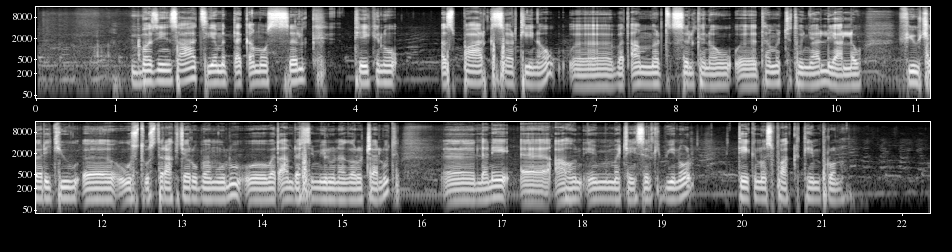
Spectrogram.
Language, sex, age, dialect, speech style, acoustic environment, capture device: Amharic, male, 25-34, Ethiopia - Addis Ababa, happy; relaxed, music; people talking, mobile / Linux / Chrome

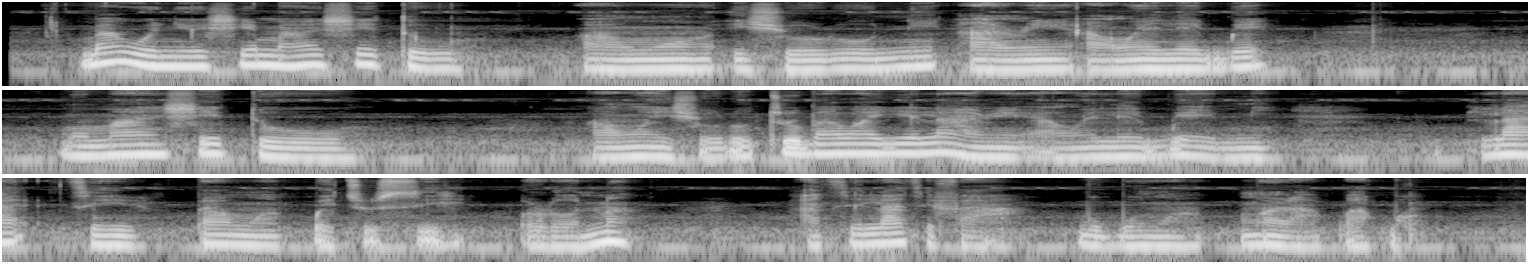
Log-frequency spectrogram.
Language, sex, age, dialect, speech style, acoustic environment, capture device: Yoruba, female, 25-34, Nigeria - Lagos Yoruba, happy; focused, appliances, mobile / Linux / Chrome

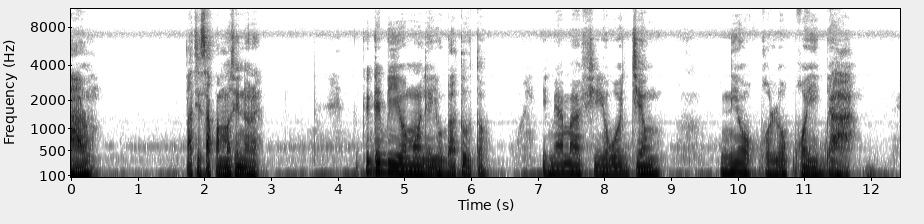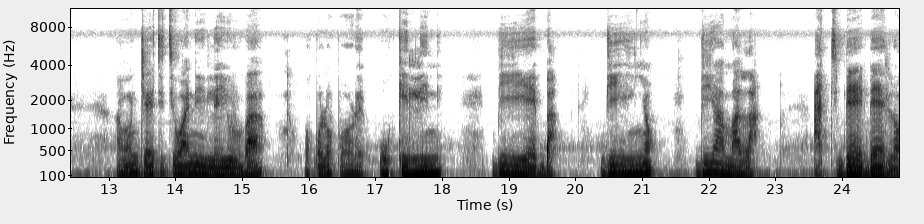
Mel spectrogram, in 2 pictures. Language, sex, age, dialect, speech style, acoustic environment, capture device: Yoruba, male, 45-54, Nigeria - Lagos Yoruba, happy; relaxed, silence; nature, mobile / Linux / Chrome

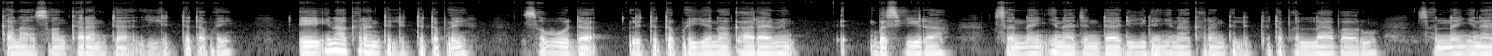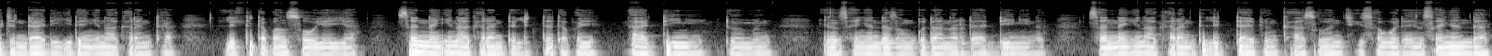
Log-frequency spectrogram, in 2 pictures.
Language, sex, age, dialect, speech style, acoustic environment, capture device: Hausa, male, 25-34, Nigeria - Kano, happy, nature; silence; appliances, mobile / Linux / Chrome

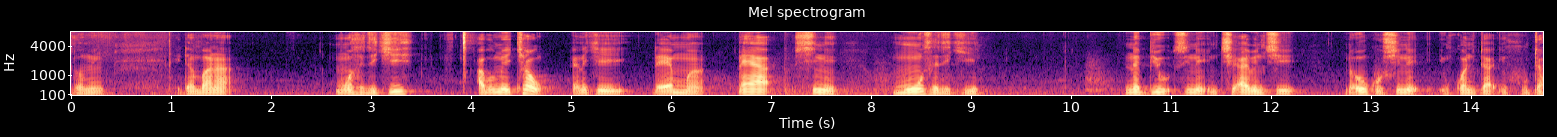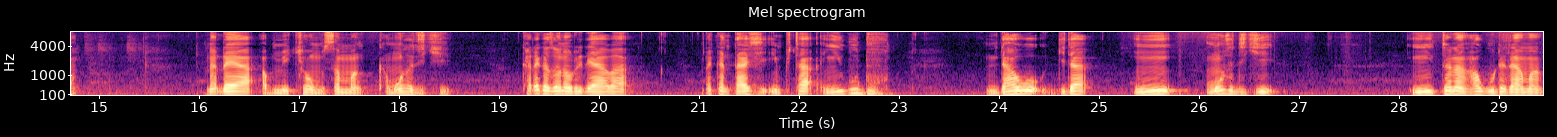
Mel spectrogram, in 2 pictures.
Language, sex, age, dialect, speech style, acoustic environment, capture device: Hausa, male, 18-24, Nigeria - Kano, happy, silence, mobile / Linux / Chrome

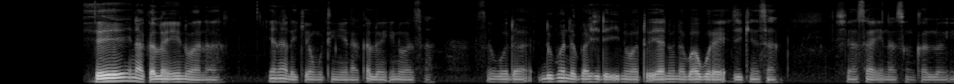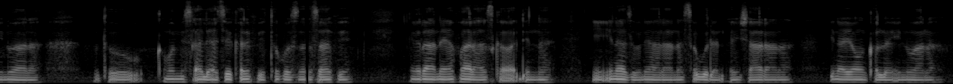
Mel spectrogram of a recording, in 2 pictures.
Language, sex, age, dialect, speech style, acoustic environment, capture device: Hausa, male, 25-34, Nigeria - Nigerian Standard, happy, silence; nature, mobile / Linux / Chrome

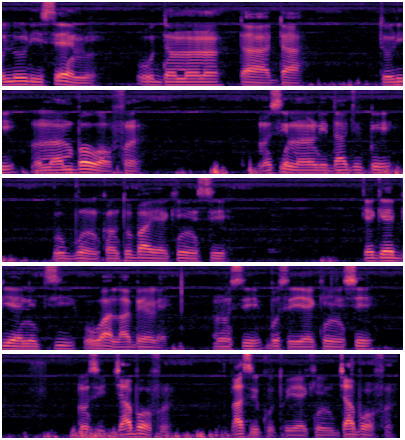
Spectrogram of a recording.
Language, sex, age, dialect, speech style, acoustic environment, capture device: Yoruba, male, 25-34, Nigeria - Lagos Yoruba, relaxed, nature, mobile / Linux / Chrome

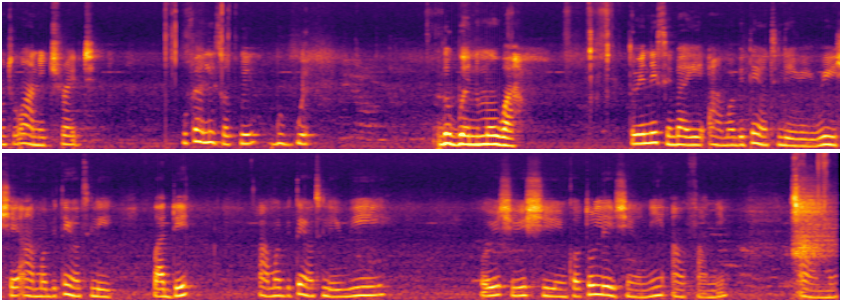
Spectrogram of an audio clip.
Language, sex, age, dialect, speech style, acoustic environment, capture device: Yoruba, female, 25-34, Nigeria - Lagos Yoruba, happy, nature, mobile / Linux / Chrome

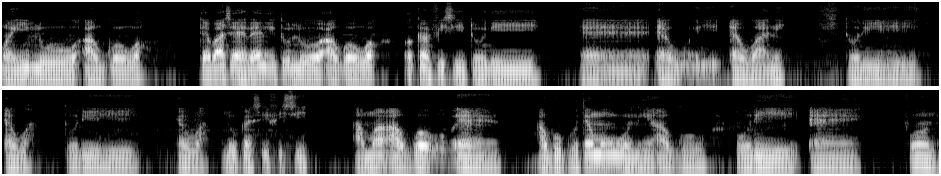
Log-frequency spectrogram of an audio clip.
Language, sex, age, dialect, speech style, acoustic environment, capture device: Yoruba, male, 25-34, Nigeria - Kano, happy; focused, people talking; traffic; appliances, mobile / Linux / Chrome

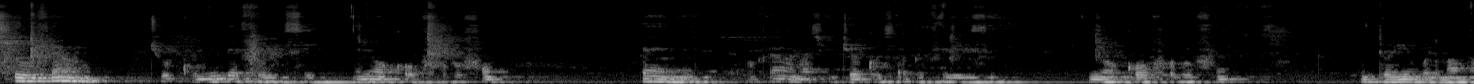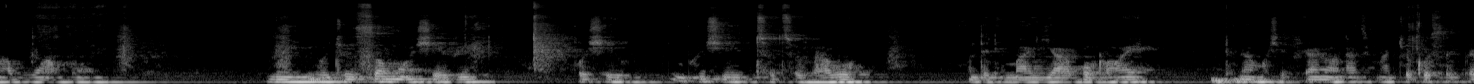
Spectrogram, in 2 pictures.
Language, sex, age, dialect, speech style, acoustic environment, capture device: Yoruba, male, 25-34, Nigeria - Lagos Yoruba, happy; relaxed; focused, silence, mobile / Linux / Chrome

